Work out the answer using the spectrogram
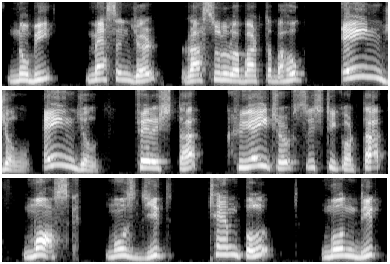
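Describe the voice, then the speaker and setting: A man's voice: high voice, a bit bright, no echo, clean studio sound. Bengali-accented man teaching English vocabulary. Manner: reads word lists slowly, pairing each English word with its meaning. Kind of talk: online spoken English class.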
